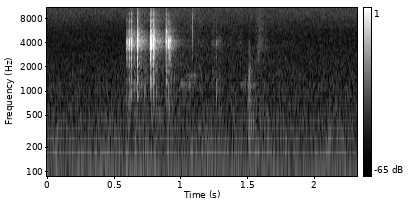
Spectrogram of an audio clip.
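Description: A quick run of four or five sharp clicks about half a second in, then one faint click, as a CRT television is switched on from standby with its remote.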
